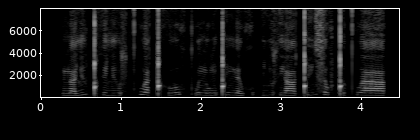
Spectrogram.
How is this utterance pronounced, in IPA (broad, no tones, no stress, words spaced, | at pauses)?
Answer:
nalʲu ǃʰɪlʲoːskʷʰa ǃʰʊːxʷ kʷʼinuŋ ǃiŋɛxʷ | ʎosjaːǃiʎ saxʷǃɪkʷʰaː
